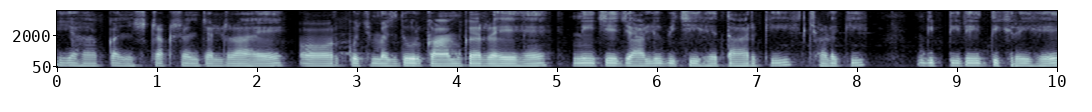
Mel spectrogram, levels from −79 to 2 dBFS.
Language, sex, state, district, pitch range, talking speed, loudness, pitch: Hindi, male, Bihar, Sitamarhi, 105-120 Hz, 150 wpm, -19 LUFS, 110 Hz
